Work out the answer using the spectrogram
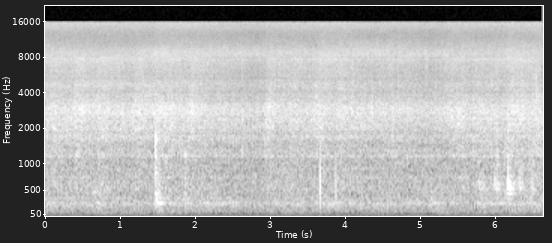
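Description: Potato sticks and a hilsa fish head frying in oil in a pan with a steady sizzle, dry-fried with spices before any water goes in. A wooden spatula stirs and scrapes through them and lightly knocks the pan a few times.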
